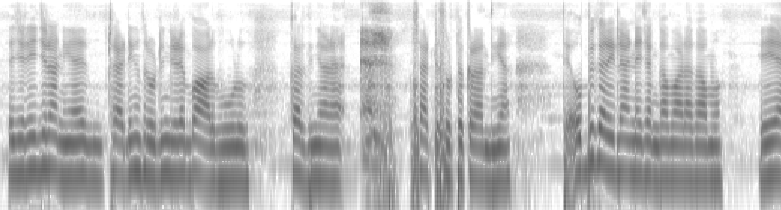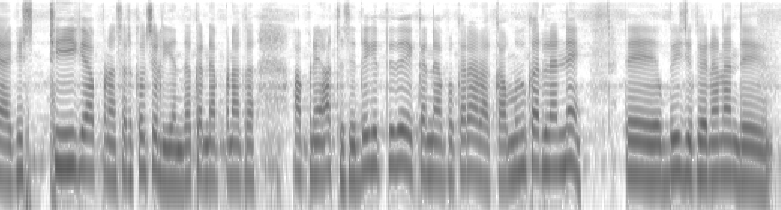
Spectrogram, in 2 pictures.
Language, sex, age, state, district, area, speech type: Dogri, female, 45-60, Jammu and Kashmir, Samba, rural, spontaneous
